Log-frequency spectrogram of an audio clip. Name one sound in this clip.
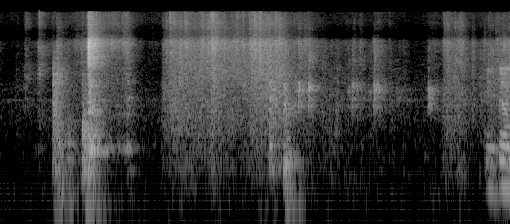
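Plastic wrapping rustles and crinkles.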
